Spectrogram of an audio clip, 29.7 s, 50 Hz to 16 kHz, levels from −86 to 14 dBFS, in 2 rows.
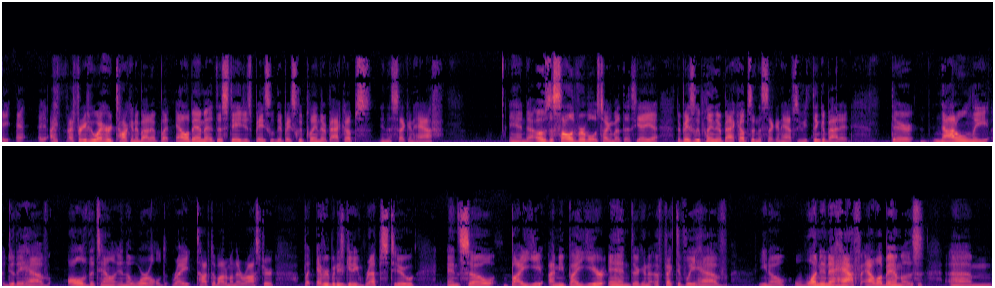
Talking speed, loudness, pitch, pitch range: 205 wpm, -28 LUFS, 125 Hz, 115-135 Hz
